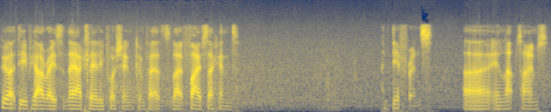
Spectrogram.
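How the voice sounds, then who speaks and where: A man's voice: on the low side, little pitch movement, moderate pace, gravelly, long pauses, fairly bright tone. A man hosting a live sim racing stream with casual, conversational commentary, thinking aloud as he goes. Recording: muffled lo-fi audio with background noise.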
